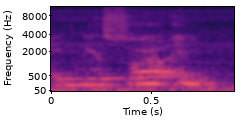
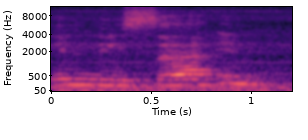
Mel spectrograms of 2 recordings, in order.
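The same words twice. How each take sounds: First: The s sound is heavy and emphatic. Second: The s sound is light and plain. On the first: The speaker is fasting. The speaker calls it right. "You say, oh God, I'm fasting" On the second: The speaker is bored. The speaker calls it wrong. "you're actually saying I'm bored"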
